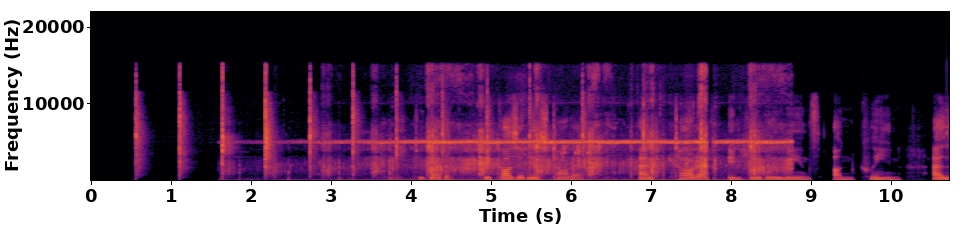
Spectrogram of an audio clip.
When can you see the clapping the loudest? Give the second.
2 s.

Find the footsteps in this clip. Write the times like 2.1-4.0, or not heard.
1.6-8.8.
